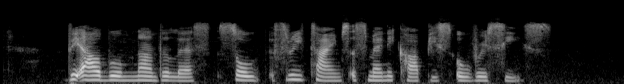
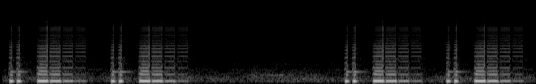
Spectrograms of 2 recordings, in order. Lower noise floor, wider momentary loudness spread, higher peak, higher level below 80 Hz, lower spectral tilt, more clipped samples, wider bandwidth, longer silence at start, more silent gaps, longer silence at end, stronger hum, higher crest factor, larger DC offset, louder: first, -62 dBFS vs -56 dBFS; about the same, 15 LU vs 13 LU; first, -2 dBFS vs -14 dBFS; first, -54 dBFS vs -62 dBFS; second, -4 dB/octave vs -8.5 dB/octave; neither; about the same, 7.8 kHz vs 8 kHz; first, 0.7 s vs 0.1 s; neither; first, 0.75 s vs 0.1 s; neither; about the same, 20 dB vs 18 dB; neither; first, -21 LUFS vs -31 LUFS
